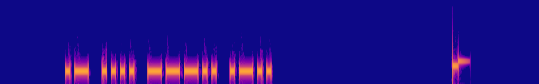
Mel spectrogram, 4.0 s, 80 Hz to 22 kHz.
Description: Morse code, heard as a keyed tone, about 34 wpm, 700 Hz. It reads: AH8L
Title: USA Call Signs - 4 Characters - 3x Character Spacing - 35wpm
